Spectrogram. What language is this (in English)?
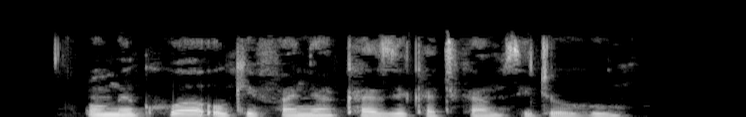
Swahili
